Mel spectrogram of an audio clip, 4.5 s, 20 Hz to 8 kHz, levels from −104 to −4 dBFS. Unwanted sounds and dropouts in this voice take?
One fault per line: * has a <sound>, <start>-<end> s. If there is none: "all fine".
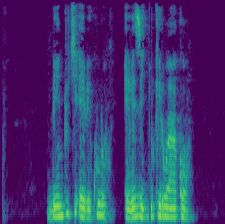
* has a dropout, 3.0-3.0 s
